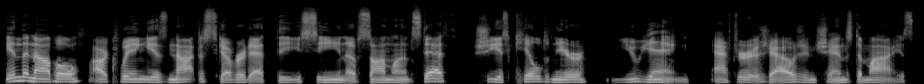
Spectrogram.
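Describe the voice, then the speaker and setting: A man with a bright, forward voice chats casually while reading through notes, stopping often to correct himself and swearing now and then. He is recorded dry and close on the mic, with no room sound. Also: fairly low pitch, fairly even intonation, measured pace, few pauses, no echo. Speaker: reaction show host reading notes.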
